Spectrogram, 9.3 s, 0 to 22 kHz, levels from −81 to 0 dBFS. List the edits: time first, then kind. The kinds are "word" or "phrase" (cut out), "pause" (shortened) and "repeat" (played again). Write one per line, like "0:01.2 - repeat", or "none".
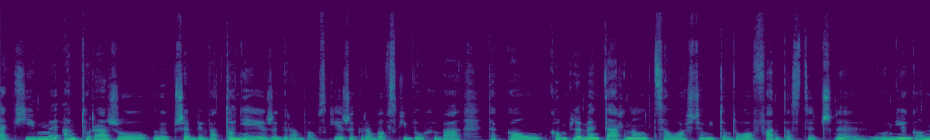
none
